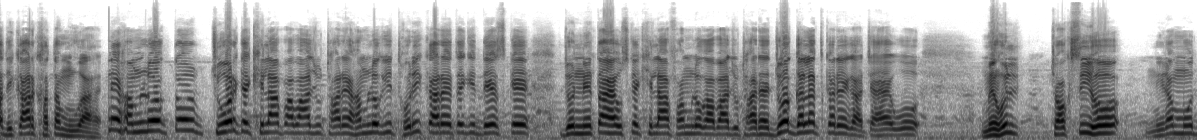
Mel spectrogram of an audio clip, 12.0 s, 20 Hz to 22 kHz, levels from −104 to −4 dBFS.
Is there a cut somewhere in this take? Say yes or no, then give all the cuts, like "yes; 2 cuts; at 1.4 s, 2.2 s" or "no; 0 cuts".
yes; 1 cut; at 1.1 s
